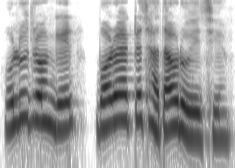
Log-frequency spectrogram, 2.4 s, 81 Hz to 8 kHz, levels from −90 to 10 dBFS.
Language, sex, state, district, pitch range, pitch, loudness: Bengali, female, West Bengal, Cooch Behar, 230-290 Hz, 245 Hz, -14 LUFS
